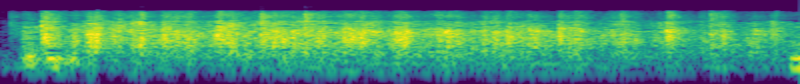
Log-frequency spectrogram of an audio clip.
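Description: Audience applauding: dense, steady clapping that stops abruptly at the end.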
